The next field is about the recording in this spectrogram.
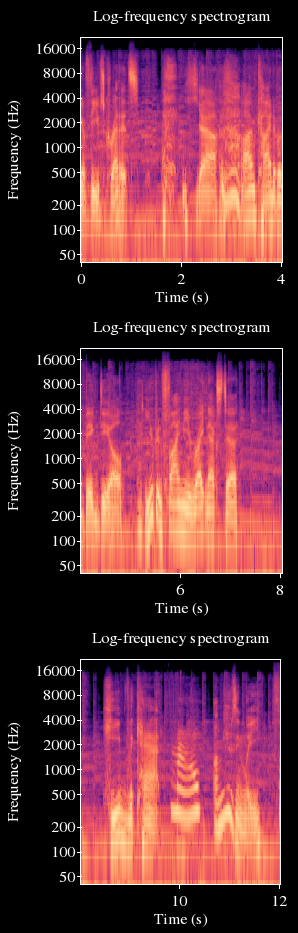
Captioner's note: Heeb meows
